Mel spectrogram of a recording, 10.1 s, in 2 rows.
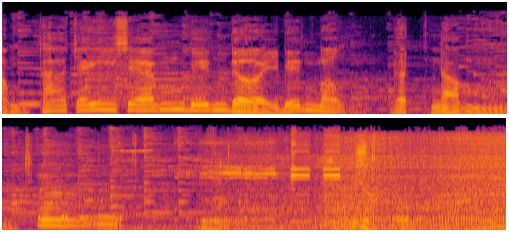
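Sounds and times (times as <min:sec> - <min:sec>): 
speech: 0:00.0 - 0:07.6
motorcycles and cars driving past on a road: 0:06.8 - 0:10.0.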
